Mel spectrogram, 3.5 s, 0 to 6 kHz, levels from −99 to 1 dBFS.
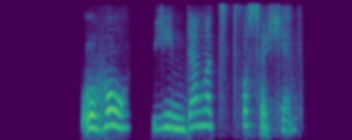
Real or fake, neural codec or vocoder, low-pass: fake; codec, 16 kHz, 1 kbps, X-Codec, HuBERT features, trained on general audio; 5.4 kHz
